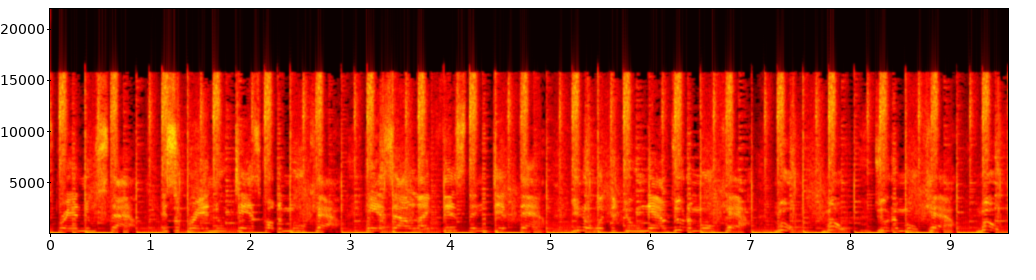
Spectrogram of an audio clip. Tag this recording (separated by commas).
Music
